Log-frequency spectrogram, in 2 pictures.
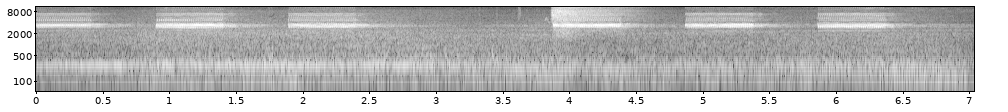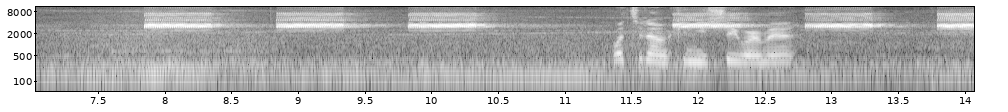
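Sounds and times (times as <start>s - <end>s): fire alarm beeping: 0.0s - 2.6s, 4.1s - 6.5s, 7.9s - 10.6s, 11.7s - 14.0s.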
